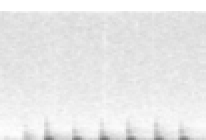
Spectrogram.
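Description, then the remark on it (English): Seven quick, evenly spaced knocks on a wooden door, each a dull, solid thud in a steady rhythm, with no voices. “Knocking at the door.”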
